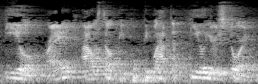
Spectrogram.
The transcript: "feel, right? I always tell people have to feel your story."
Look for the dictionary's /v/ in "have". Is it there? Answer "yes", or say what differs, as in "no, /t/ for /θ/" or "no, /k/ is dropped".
no, /f/ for /v/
